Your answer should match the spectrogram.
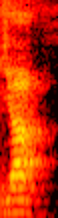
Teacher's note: اس کے بعد ہے یا یعنی وسط زبان اور بالمقابل اوپر کا تالو. یا ادا ہوتی ہے وسط زبان اور اس کے مقابل اوپر کا تالو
